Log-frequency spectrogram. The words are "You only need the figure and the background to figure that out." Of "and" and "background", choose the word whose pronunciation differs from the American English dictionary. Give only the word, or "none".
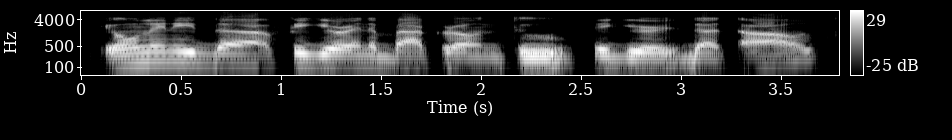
none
